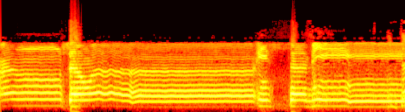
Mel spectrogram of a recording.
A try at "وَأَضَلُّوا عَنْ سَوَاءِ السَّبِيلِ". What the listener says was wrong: انتبه انتبه إلى اللام. استشعرت نعم. منك أنك تغلف اللام. وأضلوا رقق اللام.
